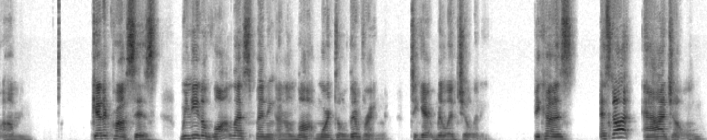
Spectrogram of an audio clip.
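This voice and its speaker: Low-voiced woman giving a webinar talk. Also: fairly bright tone. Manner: direct, frequent ums and restarts. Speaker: webinar speaker on agile. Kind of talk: presentation answering questions.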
